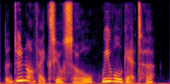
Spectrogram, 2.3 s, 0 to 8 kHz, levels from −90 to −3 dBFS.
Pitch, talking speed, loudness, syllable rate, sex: 250 Hz, 265 wpm, -17 LUFS, 5.2 syllables/s, female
